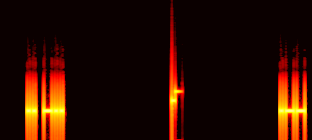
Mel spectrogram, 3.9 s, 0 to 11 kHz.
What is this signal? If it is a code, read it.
Morse code, heard as a keyed tone, about 36 wpm, 700 Hz. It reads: ID W
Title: US States 35wpm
